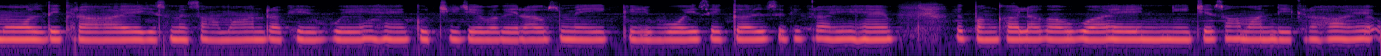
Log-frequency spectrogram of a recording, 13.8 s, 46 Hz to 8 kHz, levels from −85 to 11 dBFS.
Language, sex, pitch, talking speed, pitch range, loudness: Magahi, female, 215 Hz, 130 wpm, 215-220 Hz, -30 LUFS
